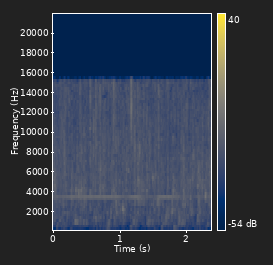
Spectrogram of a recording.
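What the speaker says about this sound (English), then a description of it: "Light's got some dripping" Water dripping and trickling from a light fixture in a flooding apartment, a faint, continuous watery patter with no talking.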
